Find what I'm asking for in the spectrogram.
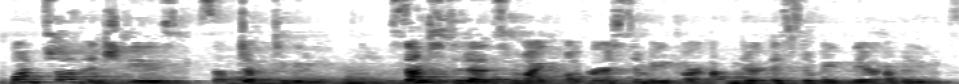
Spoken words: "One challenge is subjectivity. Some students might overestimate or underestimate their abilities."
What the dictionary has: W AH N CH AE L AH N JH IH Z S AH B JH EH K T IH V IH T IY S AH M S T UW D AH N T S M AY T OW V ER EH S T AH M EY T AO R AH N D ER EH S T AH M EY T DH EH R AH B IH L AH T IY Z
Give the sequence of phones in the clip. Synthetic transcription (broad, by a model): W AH N CH AE L AH N JH IH Z S AH B JH EH K T IH V IH T IY S AH M S T UW D AH N T S M AY T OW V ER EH S T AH M EY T AO R AH N D ER EH S T AH M EY T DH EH R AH B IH L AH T IY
